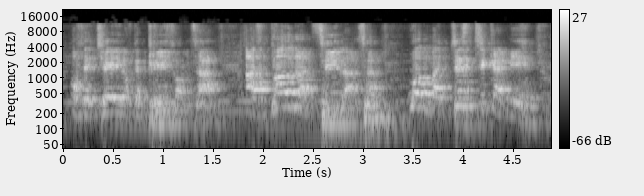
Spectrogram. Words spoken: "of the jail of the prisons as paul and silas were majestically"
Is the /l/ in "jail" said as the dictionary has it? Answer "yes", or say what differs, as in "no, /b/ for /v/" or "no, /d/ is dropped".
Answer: no, /n/ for /l/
